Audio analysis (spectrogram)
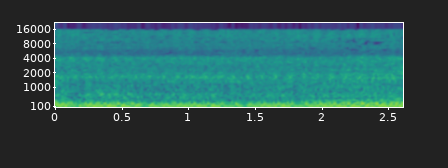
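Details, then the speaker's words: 1965 Plymouth Barracuda with points distributor: steady idle with fast light puffing tick from an exhaust leak between the intake and exhaust manifold, to be fixed. "can hear it's got an exhaust leak down here between the intake and the exhaust manifold."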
